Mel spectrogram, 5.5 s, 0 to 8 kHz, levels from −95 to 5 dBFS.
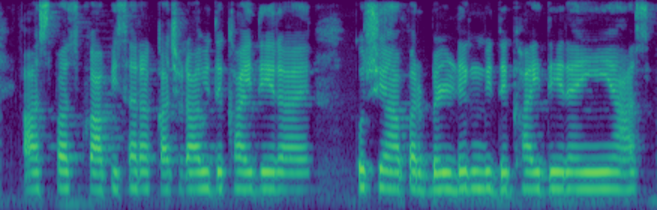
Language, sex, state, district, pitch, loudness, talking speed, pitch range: Hindi, female, Bihar, Gopalganj, 205 Hz, -23 LUFS, 220 wpm, 200-205 Hz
